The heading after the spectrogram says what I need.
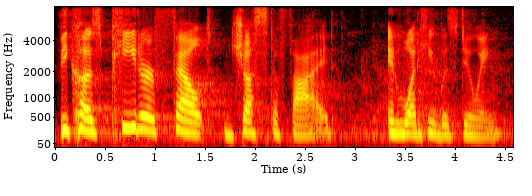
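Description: A woman preaching a sermon in a lively, conversational way, often acting out people's inner thoughts. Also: mid-range voice, takes it slowly, creaky. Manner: animated, acts out congregation's inner voices with laughs. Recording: long hall reverb.

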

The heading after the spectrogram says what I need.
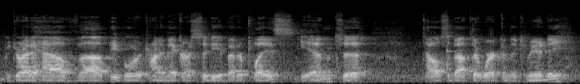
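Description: A man's voice: low-pitched, fairly even intonation, fast talker, bright, forceful tone, echoey room, slight background noise, poor audio. A man hosting a cooking podcast, chatting easily and joking as he eats with his guest in a kitchen studio. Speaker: podcast host. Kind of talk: casual chat over a meal.

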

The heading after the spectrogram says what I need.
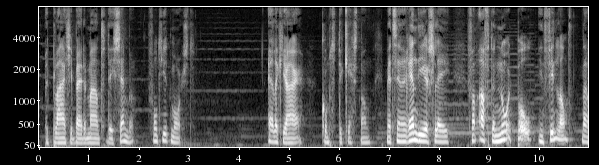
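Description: An older man from the Netherlands reading a bedtime story aloud for children, gentle and expressive with small slips. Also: on the low side, creaky, slightly rough.

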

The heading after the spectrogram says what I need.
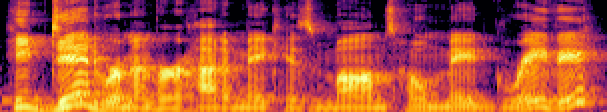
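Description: Sassy comedic reader, bright tone, lively pitch, echoey room with guitar. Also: moderate pace. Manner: sassy, laughs a lot, jokes about music. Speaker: podcast co-host reading fan fiction. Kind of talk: comedic dramatic reading with banter.

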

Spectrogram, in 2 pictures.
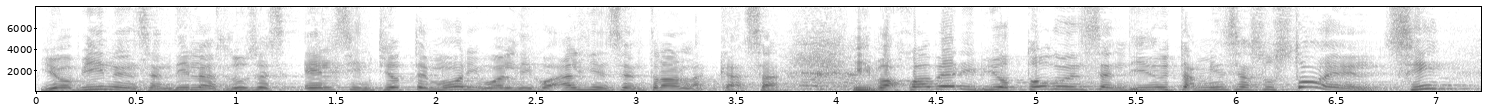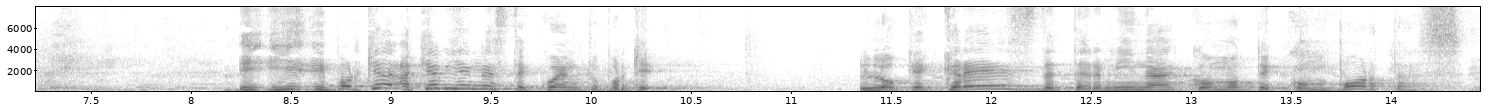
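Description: Guy with a high voice preaching, lively storyteller, acts out the quotes. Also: normal speed. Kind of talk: sermon with personal story.

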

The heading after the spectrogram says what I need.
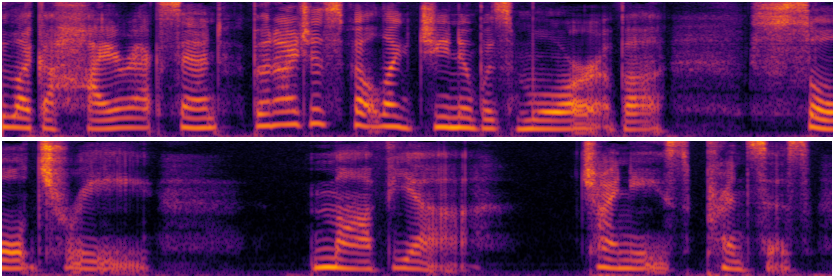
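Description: A woman's voice: medium pitch, darkish tone, no room sound, clean studio sound. Chatty woman reviewing a book. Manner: chatty, with frequent "you know" and "like" fillers. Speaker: podcast host, author and audiobook narrator. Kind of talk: casual book review chat.

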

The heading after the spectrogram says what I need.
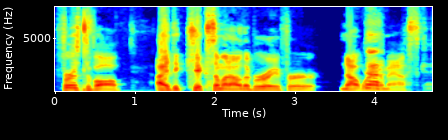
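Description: Man, casual podcast co-host, mid pitch, swears a lot, animated storyteller, dry close recording. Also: moderate pace, dry recording. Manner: profane, animated storytelling with filler "like".

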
